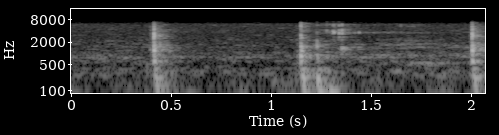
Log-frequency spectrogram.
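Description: Computer mouse clicks: a single sharp click, then a short cluster of clicks just over a second in.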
